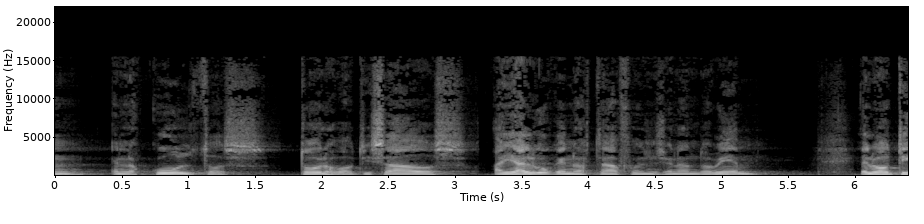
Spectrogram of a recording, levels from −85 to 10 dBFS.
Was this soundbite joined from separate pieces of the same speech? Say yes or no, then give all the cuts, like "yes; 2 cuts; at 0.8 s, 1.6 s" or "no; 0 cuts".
yes; 2 cuts; at 1.7 s, 3.2 s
